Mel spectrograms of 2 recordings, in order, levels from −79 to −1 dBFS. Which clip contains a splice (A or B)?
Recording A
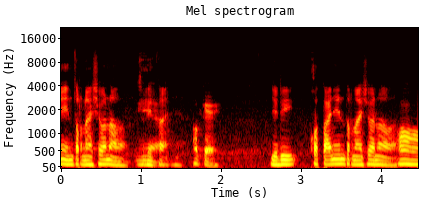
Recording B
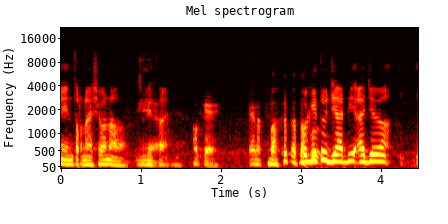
B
